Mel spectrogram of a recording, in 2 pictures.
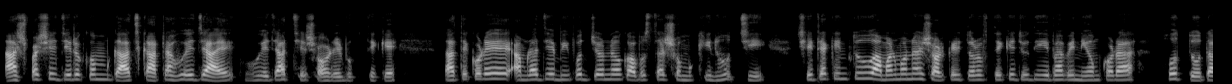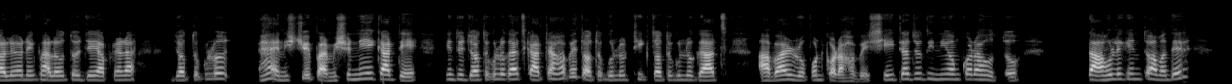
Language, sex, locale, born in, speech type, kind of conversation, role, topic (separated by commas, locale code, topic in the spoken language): Bengali, female, bn-IN, India, conversation, unstructured, none, পরিবেশ রক্ষায় ছোট ছোট কাজ কীভাবে সাহায্য করে?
